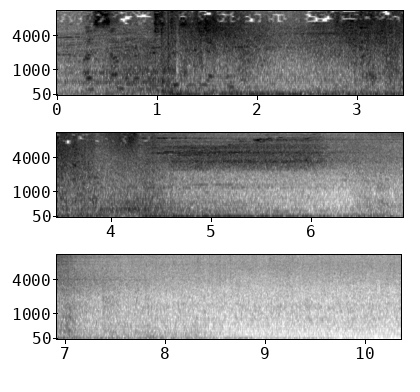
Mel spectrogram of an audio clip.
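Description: A triumphant fanfare swells and then fades away.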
